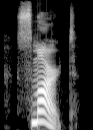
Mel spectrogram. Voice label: "SMART", english; 3000 words

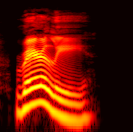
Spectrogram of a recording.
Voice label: "rarely", English; 3000 words

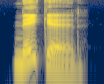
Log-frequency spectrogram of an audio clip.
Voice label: "naked", English; 3000 words

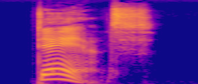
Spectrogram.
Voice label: "dance", English; 3000 words

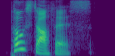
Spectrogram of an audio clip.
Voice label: "POST OFFICE", English; 3000 words

